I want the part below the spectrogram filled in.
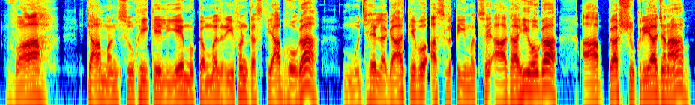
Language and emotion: Urdu, surprised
